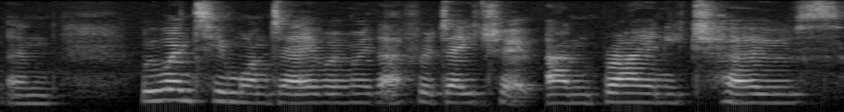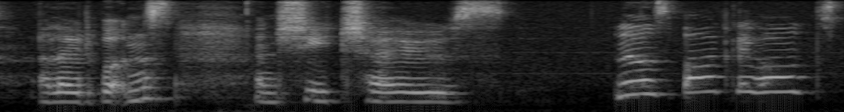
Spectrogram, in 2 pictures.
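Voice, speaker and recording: A woman's voice: mid-range voice, darkish tone. A woman co-hosting a casual chat show at home, telling stories in a chatty, easygoing way. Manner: chatty, storytelling, laughs easily. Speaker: co-host.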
